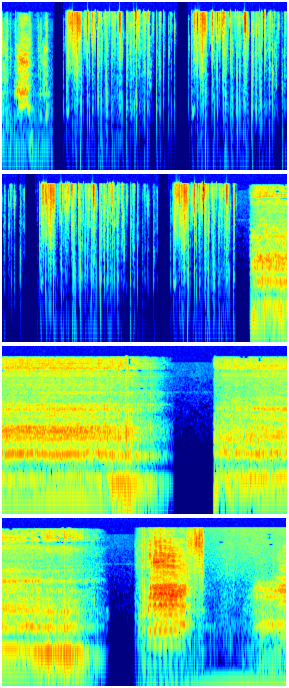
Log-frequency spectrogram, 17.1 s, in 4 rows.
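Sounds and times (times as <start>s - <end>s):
dry crackling and crunching: 0.0s - 7.8s.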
